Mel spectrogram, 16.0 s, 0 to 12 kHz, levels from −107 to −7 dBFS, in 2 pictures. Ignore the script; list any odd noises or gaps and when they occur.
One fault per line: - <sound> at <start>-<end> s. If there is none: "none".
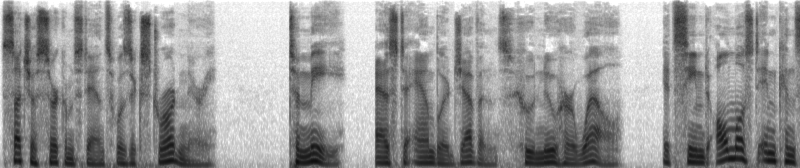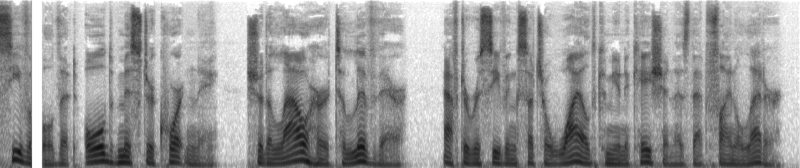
- dropout at 8.3-8.4 s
